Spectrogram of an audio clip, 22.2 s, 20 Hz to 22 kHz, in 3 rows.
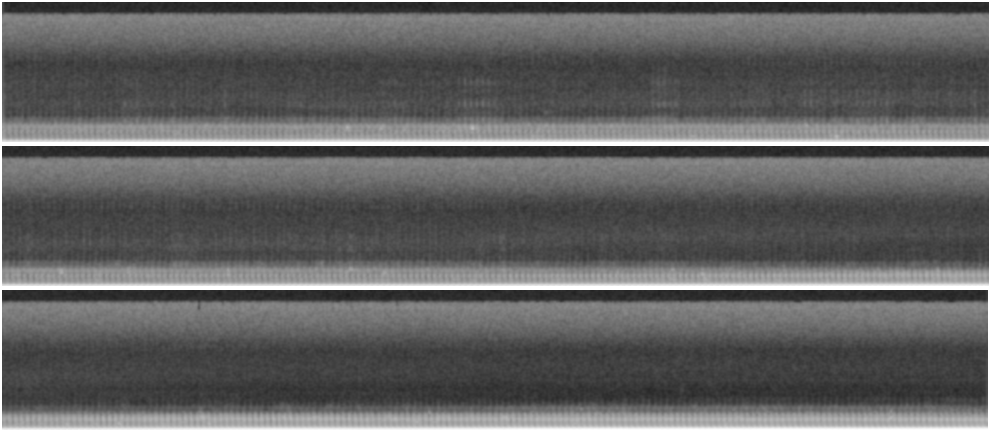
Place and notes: Bonaforth Schleuse Kanurutsche Motor
today the motor which is moving the floodgate for the canoes doesn stop working when the gate is closed. The metal is vibrating all the time causing standing wave lines on the water. Hydrophone + ZoomH4
Hann. Münden, Germany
